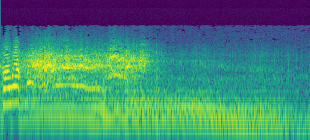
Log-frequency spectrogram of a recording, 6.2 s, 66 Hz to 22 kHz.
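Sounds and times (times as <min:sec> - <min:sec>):
car tires squealing in a long skid: 0:00.0 - 0:03.8
heavy rumbling engine: 0:00.0 - 0:06.2
speech: 0:00.1 - 0:01.2.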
